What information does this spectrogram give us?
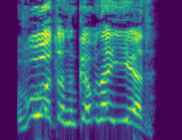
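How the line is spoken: Group yelling. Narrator (Russian): заорали они

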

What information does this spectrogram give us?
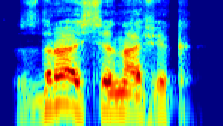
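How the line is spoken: Hoarse greeting. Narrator (Russian): хрипло приветствовал он

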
